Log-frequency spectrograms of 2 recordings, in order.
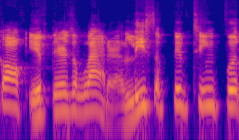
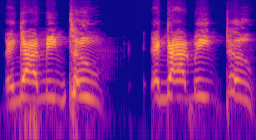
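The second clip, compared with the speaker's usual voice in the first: higher, whiny hurt voice; hurt Yin; 12 semitones higher, 5 dB louder than usual. Retold or imitated. Yin telling the crew she is hit, high hurt whine. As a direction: whimper that you got shot too. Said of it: "Yin's like".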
